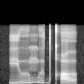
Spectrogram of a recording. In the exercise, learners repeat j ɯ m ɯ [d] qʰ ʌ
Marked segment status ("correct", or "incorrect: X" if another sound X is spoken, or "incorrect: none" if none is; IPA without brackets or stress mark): correct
